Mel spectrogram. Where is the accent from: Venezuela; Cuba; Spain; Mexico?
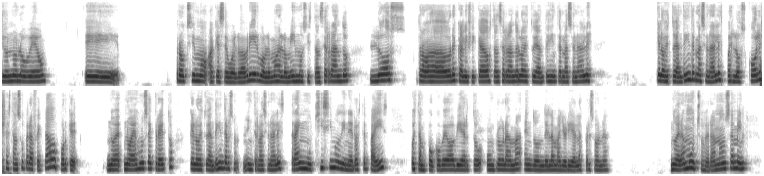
Venezuela; Paola es colombiana y yo soy venezolana.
